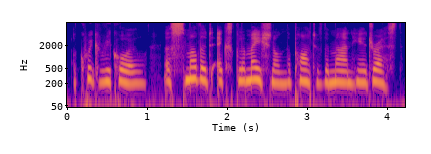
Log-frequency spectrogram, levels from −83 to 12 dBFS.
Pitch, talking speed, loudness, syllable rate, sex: 215 Hz, 200 wpm, -20 LUFS, 5.7 syllables/s, female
